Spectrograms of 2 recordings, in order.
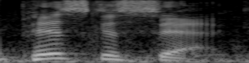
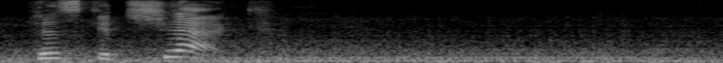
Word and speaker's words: Piskacek: facing off against Brandon Piskasek for Buick Racing. Motoring Canada with Thomas. And as I read the pronunciation listed immediately underneath those sponsors, I'm going to correct myself to Brandon Piskacek.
